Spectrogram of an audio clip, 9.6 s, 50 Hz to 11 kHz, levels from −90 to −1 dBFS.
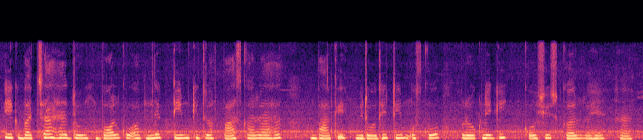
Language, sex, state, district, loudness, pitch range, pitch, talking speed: Hindi, female, Bihar, Patna, -13 LUFS, 225-250 Hz, 235 Hz, 150 wpm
